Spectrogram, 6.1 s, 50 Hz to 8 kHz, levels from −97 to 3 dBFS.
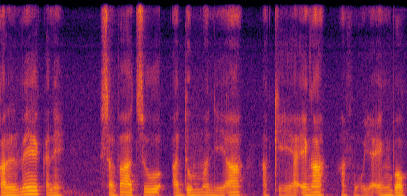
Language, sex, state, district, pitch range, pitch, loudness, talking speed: Mizo, male, Mizoram, Aizawl, 100-115 Hz, 110 Hz, -22 LUFS, 195 wpm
